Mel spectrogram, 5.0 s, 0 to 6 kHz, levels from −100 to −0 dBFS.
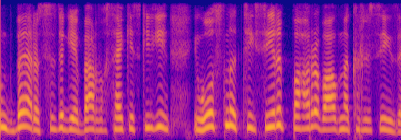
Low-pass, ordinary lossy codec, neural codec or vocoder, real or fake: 5.4 kHz; none; codec, 16 kHz, 0.8 kbps, ZipCodec; fake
